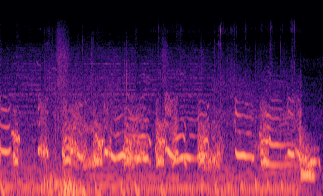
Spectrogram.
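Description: A pack of rabbit-hunting hounds baying in full cry on a rabbit's trail, several dogs' wavering yelps and howls overlapping.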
